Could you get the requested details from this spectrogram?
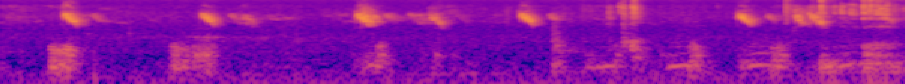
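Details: Domestic fancy pigeons in a fenced coop in Cyprus; low hollow coos come in short bursts about once a second, while sharp high chirps from other small birds ring out above them.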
